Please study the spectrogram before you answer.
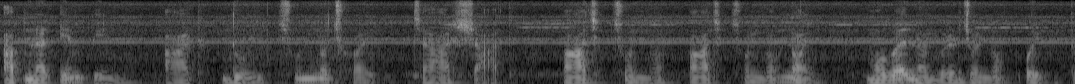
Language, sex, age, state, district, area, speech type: Bengali, male, 18-30, West Bengal, Malda, rural, read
